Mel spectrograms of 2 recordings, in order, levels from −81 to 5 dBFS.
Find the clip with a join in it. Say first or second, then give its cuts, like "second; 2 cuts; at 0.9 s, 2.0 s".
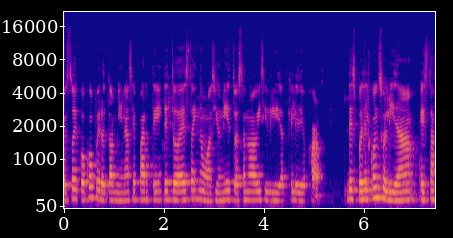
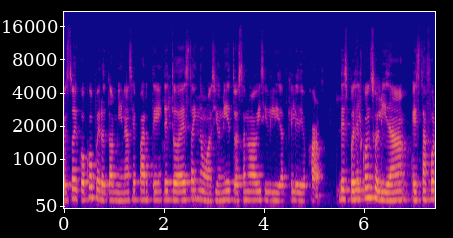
second; 1 cut; at 5.3 s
